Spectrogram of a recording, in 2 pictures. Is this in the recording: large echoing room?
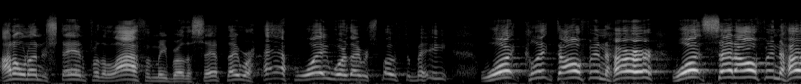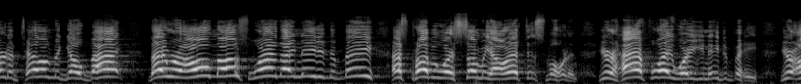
yes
